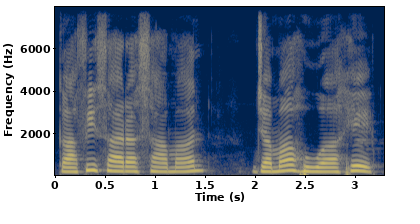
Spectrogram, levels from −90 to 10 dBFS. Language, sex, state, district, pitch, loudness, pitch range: Hindi, female, Madhya Pradesh, Bhopal, 215 Hz, -13 LUFS, 200-235 Hz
